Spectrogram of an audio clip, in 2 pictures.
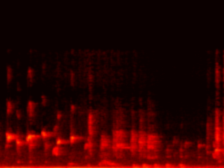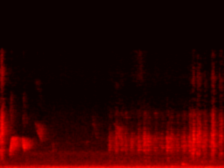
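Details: Willie wagtail from Australia giving a fast series of short, high chirps and squeaky notes that thin out after a few seconds, with a constant low background rumble.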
